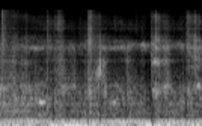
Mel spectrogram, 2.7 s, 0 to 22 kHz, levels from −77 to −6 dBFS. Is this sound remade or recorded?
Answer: remade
